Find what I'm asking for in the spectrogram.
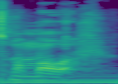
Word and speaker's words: Momoa: Juan and Beale, it stars Jason Momoa, am I saying that right? – Yes, Momoa. – Momoa as the title character with Amber Heard, Willem Dafoe.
